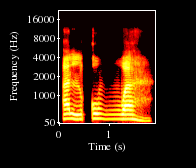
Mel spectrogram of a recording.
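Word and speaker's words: القوة: Jadi agak ada penekanan di huruf wawu yang bertasydid atau ya yang bertasydid. Dikhawatirkan kalau tidak seperti itu membacanya, nanti Bapak Ibu khawatirnya membacanya al-quwwah, menghilangkan satu huruf wawu Bapak Ibu nanti. Nah, ini konsekuensinya besar sekali ketika kita membaca dengan al-quwwah. Al-quwwah. Nah, itu yang benar ya.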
